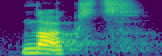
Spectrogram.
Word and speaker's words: Nacht: Nacht, nacht. So here is the ED, and it's pronounced K and T, so here it's K and T. What do you hear? Nacht, it's not knocked. Nacht, K and T, so nacht, rocket.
